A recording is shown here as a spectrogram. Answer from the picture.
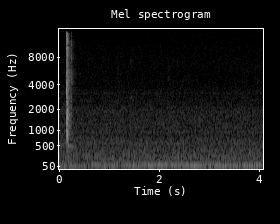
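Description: A single sharp click just after the start as the bench power supply's power switch is turned off, followed by a faint steady low hum.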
